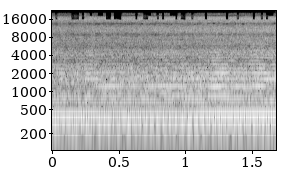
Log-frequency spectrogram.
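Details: DJI Mavic Mini drone with propeller dust covers removed, test flight: steady, even buzzing hum with clear unwavering pitch, no ESC beeps or rubbing; motors and props running smoothly.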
